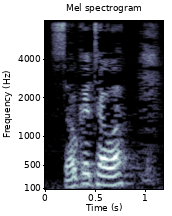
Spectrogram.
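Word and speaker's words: SOHCAHTOA: So, SOA, all right, is how we say it. It's S O H C A H T O A.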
